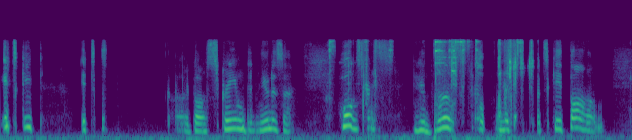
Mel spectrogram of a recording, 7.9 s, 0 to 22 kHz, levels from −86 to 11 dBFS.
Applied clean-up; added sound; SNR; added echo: neural diffusion model UNIVERSE++.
